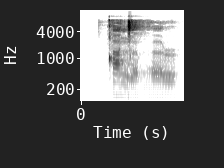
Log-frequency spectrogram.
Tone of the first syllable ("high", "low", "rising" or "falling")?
high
